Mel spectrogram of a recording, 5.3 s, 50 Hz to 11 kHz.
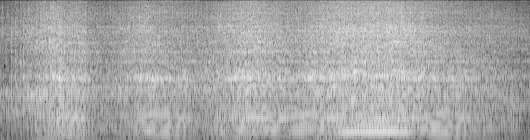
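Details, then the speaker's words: Honda Shine 100 100cc motorcycle: revs up and down smoothly with an even, moderate exhaust note, neither very loud nor silent, similar to HF Deluxe; no knocks, though a loose nut is rattling; normal exhaust sound while revving. "बहुत ज़्यादा loud भी नहीं है, बहुत ज़्यादा silent भी नहीं है, लेकिन हाँ HF Deluxe के कंपैरिजन में बराबर बराबर का जो है साउंड है, जैसा HF Deluxe का है वैसा ही साउंड आपको यहाँ पे भी देखने को मिल जाता है।"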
